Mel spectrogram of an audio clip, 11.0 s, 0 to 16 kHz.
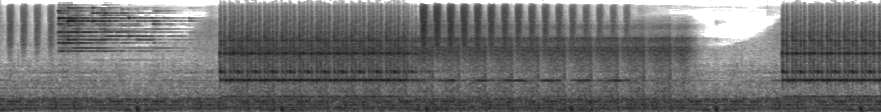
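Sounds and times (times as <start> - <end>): fast ticking pulse: 2.8 - 8.0.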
